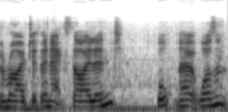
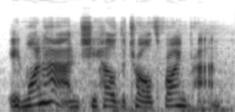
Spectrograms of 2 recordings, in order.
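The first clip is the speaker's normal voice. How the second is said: ordinary delivery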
